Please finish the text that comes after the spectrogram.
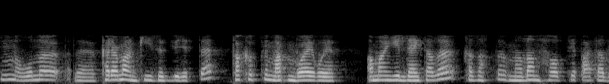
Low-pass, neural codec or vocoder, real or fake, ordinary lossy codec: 7.2 kHz; codec, 16 kHz, 0.5 kbps, X-Codec, HuBERT features, trained on LibriSpeech; fake; AAC, 16 kbps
